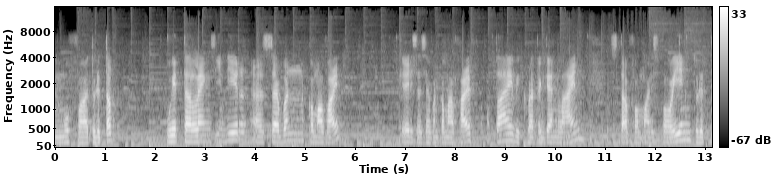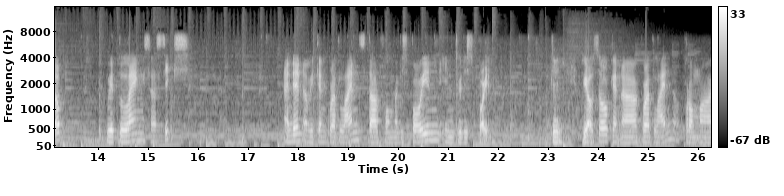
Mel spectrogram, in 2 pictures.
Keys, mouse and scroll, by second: 2.1 click, 3.5 click, 4.9-5.9 typing, 6.6 click, 8.7 click, 10.5 click, 12.5 click, 15.2 click, 16.0 6, 17.2 click, 18.9 click, 20.7 click, 22.4 click, 24.1 scroll up 1, 24.9 scroll down 1.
